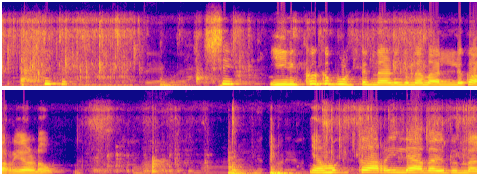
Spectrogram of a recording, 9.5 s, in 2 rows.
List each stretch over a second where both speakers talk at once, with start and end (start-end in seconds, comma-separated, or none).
none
